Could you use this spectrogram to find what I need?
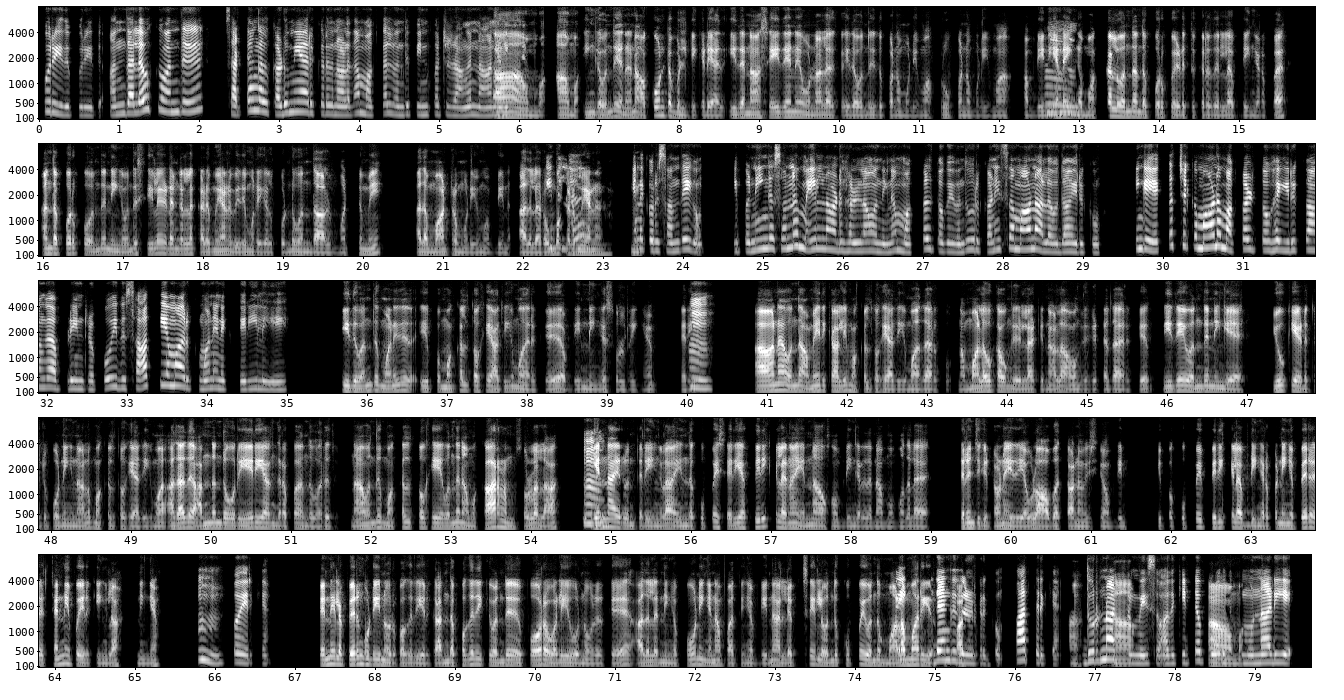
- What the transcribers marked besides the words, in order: in English: "அக்கவுண்டபிலிட்டி"; other noise; in English: "லெஃப்ட் சைட்‌ல"; "மலை" said as "மல"
- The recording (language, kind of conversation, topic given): Tamil, podcast, குப்பை பிரித்தலை எங்கிருந்து தொடங்கலாம்?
